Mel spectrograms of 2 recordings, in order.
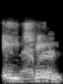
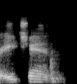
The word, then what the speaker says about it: Etienne: wrong in college, and he's like, it's A-Chain. Correct them because no one could ever say it right. It's A-Chain. A-Chain or A-Chan. Etienne. You say it real fast. Etienne.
